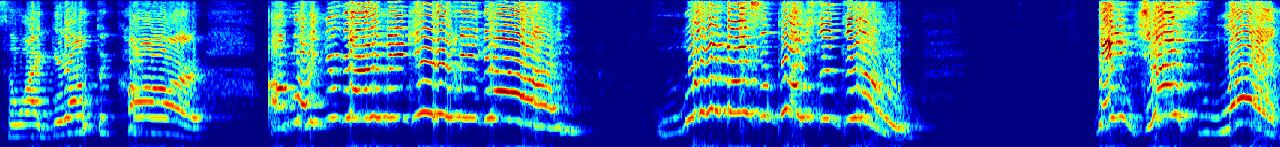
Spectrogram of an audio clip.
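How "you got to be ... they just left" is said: put-on, very high, panicked, full-lung screaming. Retelling getting out of the car in traffic, not knowing what to do, retelling own screaming. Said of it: "I am screaming to the top of my lungs".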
